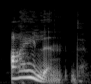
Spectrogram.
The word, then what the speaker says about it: island: is Radu Radu land now you change your name with a pronoun I and pronounce it I land let's practice pronunciation island repeat after me I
